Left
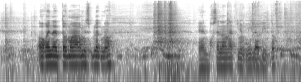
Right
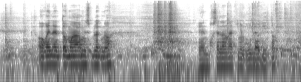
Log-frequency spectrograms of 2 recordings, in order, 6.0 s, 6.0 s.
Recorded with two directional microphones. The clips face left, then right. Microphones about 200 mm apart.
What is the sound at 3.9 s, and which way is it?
Speech, 10° left (ahead or behind).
